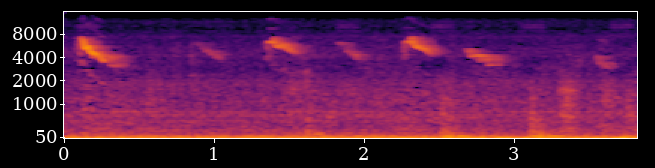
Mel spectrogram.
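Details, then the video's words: White-eye chattering used to coax other white-eyes to reply: a quick series of sharp, high, down-slurred chirps, some paired, with faint low thumps and a continuous low hum behind. "cuitan dan crecetan pleci ini ampuh memancing pleci lain nyaut"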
